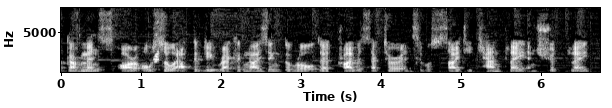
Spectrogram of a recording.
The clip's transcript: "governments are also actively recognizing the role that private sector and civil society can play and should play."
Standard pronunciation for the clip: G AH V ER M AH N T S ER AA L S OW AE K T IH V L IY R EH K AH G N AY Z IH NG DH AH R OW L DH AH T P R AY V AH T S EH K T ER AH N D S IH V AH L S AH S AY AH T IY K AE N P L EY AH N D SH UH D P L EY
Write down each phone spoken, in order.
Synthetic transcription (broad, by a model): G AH V ER M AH N T S ER AA L S OW AE K T IH V L IY R EH K AH G N AY Z IH NG DH AH R OW L DH AH T P R AY V AH T S EH K T ER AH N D S IH V AH L S AH S AY AH T IY K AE N P L EY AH N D SH UH D P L EY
